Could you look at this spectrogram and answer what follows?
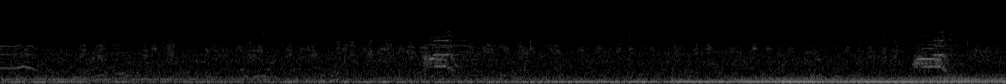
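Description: Two short honking calls from waterfowl, about five seconds apart, over a steady low hum that grows louder in the second half.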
